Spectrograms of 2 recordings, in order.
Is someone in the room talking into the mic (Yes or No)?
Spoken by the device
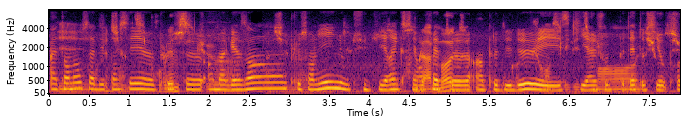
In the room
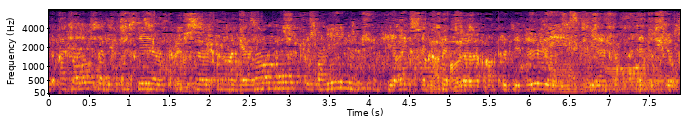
Yes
